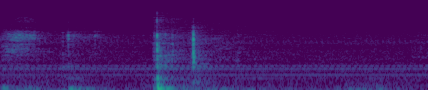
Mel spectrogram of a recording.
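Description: A few faint, short clicks over quiet room tone with a faint steady hum, the loudest two close together a little under a second in.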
